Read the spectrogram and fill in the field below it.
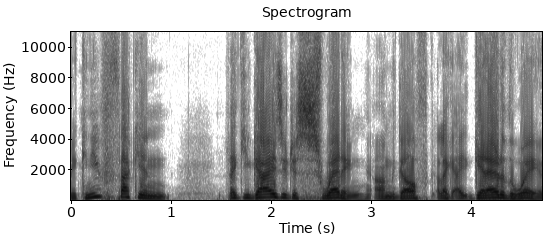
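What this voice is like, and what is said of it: Angry American woman voice. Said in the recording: “I do a good American. I do a good American one. A good pissed off American woman.”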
